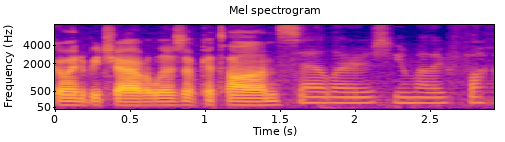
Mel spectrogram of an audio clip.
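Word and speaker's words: Catan: go yeah this is an actual Settlers of Katon I said it right you said there right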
